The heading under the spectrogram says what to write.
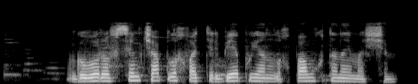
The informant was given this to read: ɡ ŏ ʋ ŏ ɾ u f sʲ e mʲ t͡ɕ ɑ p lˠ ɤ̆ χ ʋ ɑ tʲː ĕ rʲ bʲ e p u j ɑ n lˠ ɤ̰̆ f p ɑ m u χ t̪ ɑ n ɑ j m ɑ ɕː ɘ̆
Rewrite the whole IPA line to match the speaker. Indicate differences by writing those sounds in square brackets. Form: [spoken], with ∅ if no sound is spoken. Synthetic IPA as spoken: ɡ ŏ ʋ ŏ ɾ [o] f sʲ e mʲ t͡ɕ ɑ p lˠ ɤ̆ χ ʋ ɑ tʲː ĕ rʲ bʲ e p u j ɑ n lˠ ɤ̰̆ [χ] p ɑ m u χ t̪ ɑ n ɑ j m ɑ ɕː ɘ̆

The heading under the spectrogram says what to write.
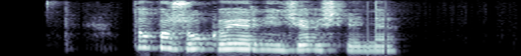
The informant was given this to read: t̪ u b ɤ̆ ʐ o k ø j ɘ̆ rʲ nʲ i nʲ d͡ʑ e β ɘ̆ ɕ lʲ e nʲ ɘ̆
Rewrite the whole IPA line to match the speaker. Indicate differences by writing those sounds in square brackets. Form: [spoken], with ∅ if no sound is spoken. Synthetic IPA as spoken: t̪ u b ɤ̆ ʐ [u] k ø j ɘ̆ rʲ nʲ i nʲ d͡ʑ e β ɘ̆ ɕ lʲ e nʲ ɘ̆

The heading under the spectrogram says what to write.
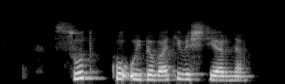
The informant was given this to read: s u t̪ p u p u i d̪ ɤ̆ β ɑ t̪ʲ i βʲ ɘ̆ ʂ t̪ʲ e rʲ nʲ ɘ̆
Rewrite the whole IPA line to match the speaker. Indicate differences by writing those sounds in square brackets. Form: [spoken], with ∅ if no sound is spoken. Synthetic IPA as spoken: s u t̪ [k] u [ʔ] u [j] d̪ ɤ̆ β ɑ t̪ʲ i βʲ ɘ̆ [ɕ] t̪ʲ e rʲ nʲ ɘ̆

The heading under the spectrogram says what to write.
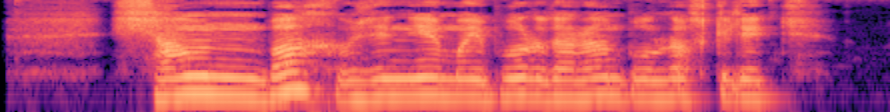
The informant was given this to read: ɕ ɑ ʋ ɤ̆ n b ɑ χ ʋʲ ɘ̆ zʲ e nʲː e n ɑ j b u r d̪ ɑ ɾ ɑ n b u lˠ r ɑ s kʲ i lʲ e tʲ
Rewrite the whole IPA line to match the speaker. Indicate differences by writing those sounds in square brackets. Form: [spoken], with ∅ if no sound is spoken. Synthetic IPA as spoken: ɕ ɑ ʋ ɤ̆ n b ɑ χ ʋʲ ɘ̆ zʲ e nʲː e [m] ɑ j b u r d̪ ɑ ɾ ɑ n b u lˠ r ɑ s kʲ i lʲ e tʲ

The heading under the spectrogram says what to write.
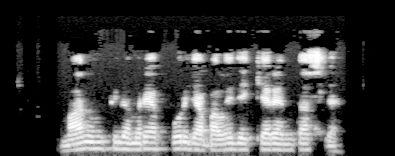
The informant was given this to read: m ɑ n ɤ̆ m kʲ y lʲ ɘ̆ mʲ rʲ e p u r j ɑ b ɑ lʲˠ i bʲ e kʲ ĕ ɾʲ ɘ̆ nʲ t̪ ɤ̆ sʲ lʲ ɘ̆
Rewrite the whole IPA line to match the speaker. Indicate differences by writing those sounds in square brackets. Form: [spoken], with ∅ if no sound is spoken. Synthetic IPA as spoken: m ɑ n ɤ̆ [n] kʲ y lʲ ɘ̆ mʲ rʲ e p u r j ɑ b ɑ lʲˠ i [dʲ] e kʲ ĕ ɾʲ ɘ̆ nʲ t̪ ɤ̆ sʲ lʲ ɘ̆

